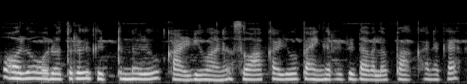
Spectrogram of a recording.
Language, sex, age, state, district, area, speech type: Malayalam, female, 18-30, Kerala, Kozhikode, urban, spontaneous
